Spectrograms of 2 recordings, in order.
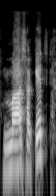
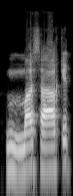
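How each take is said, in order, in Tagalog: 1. Nasa unang pantig ang diin. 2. Nasa ikalawang pantig ang diin. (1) "an acute accent on the first syllable" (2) "masakit has an acute accent on the second syllable"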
